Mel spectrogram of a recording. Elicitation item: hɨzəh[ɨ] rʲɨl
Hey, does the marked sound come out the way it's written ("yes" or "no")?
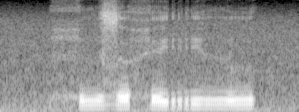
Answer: no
